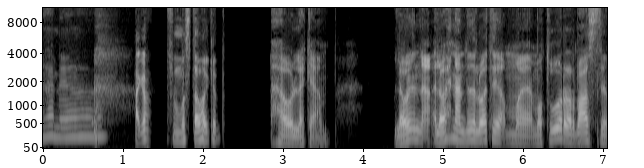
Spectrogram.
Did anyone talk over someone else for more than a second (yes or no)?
no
